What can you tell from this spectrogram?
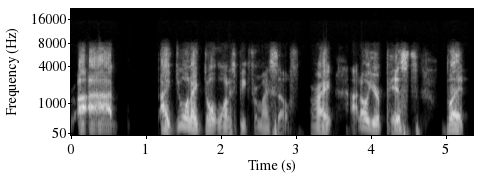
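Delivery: usual speaking voice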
